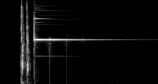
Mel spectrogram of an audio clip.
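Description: Sound effect of a quick double mouse click followed by a single bright bell ding that rings on and fades away over about a second and a half.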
